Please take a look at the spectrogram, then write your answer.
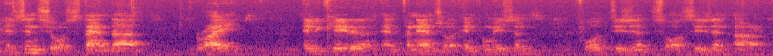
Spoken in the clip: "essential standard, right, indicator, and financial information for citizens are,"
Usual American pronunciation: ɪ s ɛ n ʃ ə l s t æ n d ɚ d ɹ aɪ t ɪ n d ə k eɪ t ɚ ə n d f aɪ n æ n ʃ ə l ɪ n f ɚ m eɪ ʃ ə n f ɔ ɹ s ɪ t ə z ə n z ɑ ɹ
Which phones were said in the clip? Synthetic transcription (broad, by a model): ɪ s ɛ n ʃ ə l s t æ n d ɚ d ɹ aɪ t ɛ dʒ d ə k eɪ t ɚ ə n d f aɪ n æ n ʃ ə l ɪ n f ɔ m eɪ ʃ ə n f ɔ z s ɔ s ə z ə n ɑ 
